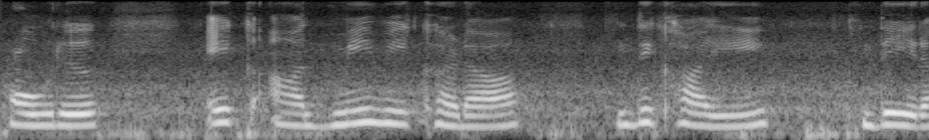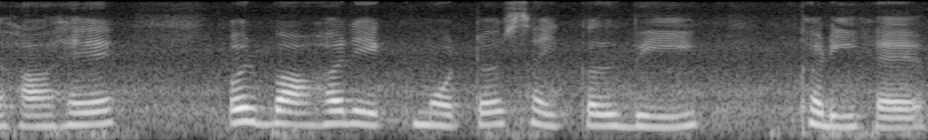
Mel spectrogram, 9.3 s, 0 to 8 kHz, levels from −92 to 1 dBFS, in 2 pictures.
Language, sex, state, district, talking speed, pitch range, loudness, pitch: Hindi, female, Punjab, Kapurthala, 105 wpm, 205-240 Hz, -17 LUFS, 220 Hz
